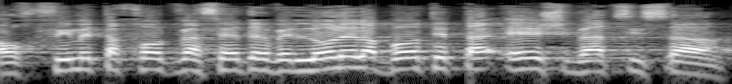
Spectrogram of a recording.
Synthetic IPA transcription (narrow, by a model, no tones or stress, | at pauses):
oχfimet̪haχo̞kvease̞d̪eʁve̞lo̞le̞labo̞t̪e̞t̪haʔeʃvehat͡sisa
